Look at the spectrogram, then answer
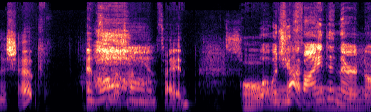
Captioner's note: gasp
